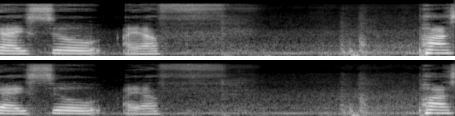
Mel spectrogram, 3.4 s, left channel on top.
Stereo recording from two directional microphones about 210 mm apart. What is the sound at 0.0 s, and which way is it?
Speech, 5° left (ahead or behind).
